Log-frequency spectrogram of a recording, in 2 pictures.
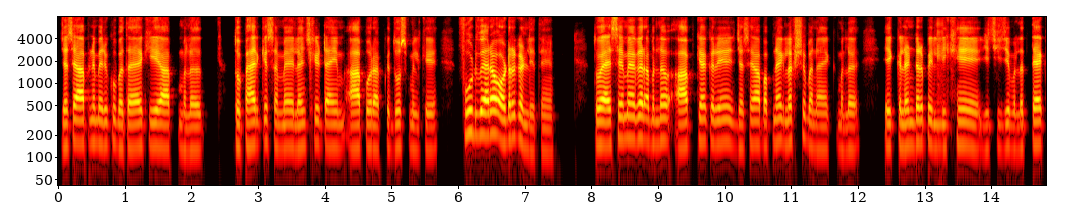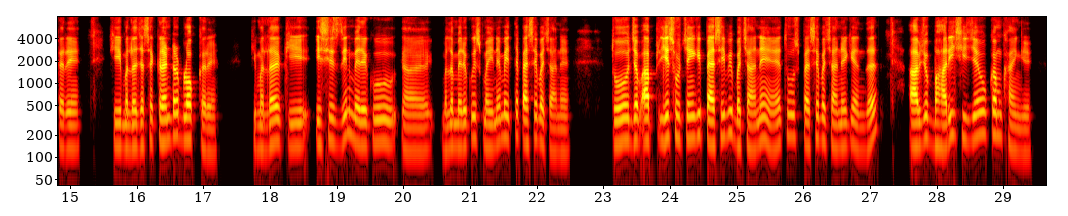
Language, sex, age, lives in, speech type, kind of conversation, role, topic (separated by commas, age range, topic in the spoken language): Hindi, male, 18-19, India, conversation, advice, advisor, दैनिक काम के बीच स्वस्थ खाने का समय न मिलना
